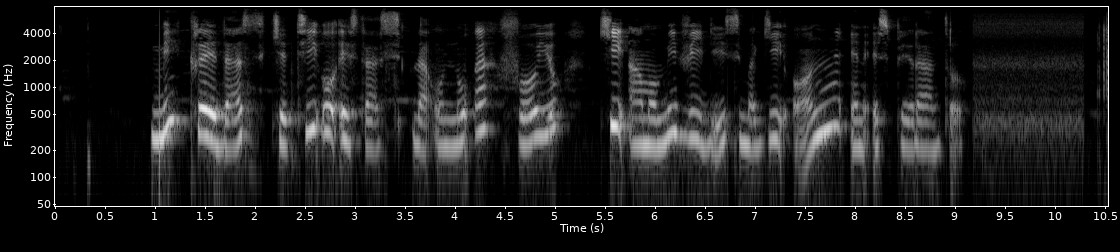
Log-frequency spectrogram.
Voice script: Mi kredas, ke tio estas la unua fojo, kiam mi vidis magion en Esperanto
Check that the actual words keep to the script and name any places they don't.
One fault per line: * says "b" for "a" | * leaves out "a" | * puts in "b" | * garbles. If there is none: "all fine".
all fine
